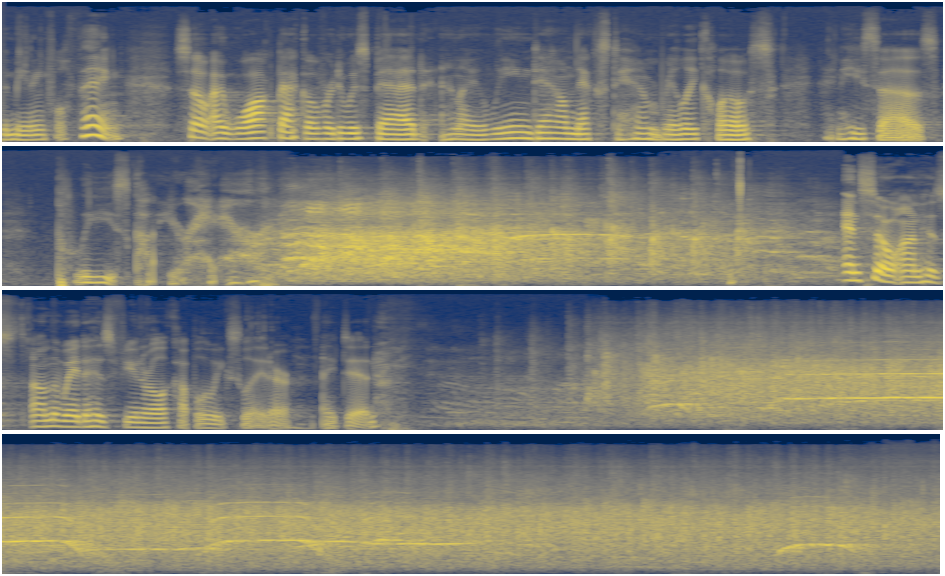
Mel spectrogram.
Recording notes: This event was recorded in front of live audience on August 15h at Wellfleet Preservation Hall in Cape Cod, Massachusetts.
